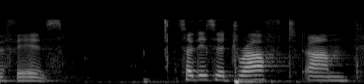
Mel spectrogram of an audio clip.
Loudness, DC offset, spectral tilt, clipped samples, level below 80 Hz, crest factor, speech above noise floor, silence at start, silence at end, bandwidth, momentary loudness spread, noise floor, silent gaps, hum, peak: -32 LUFS; under 0.1%; -4.5 dB/octave; under 0.1%; -68 dBFS; 20 dB; 34 dB; 0 s; 0 s; 8.8 kHz; 17 LU; -67 dBFS; none; none; -14 dBFS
